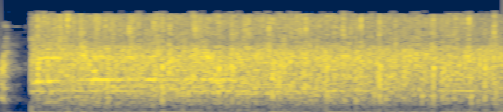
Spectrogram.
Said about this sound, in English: But when you introduce somebody, you give them applause.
